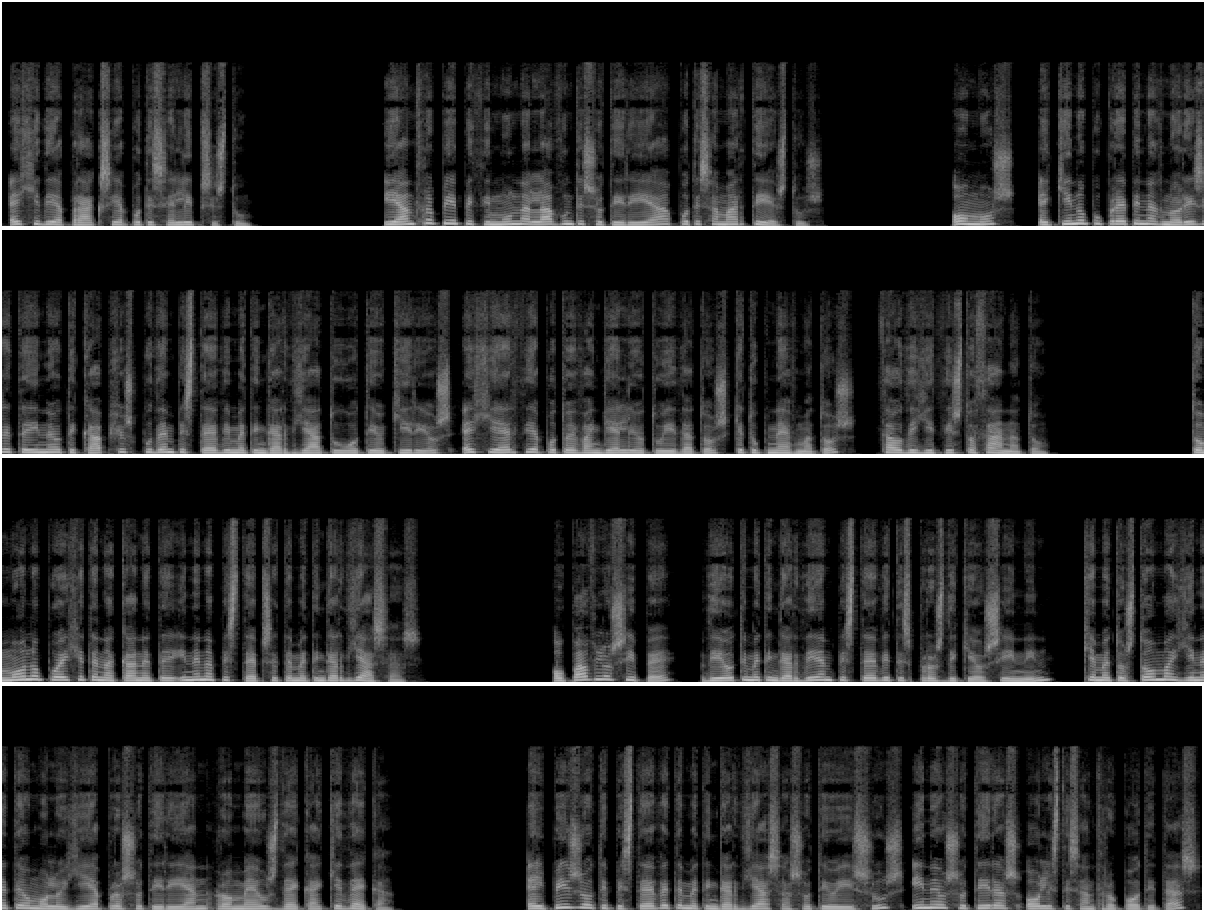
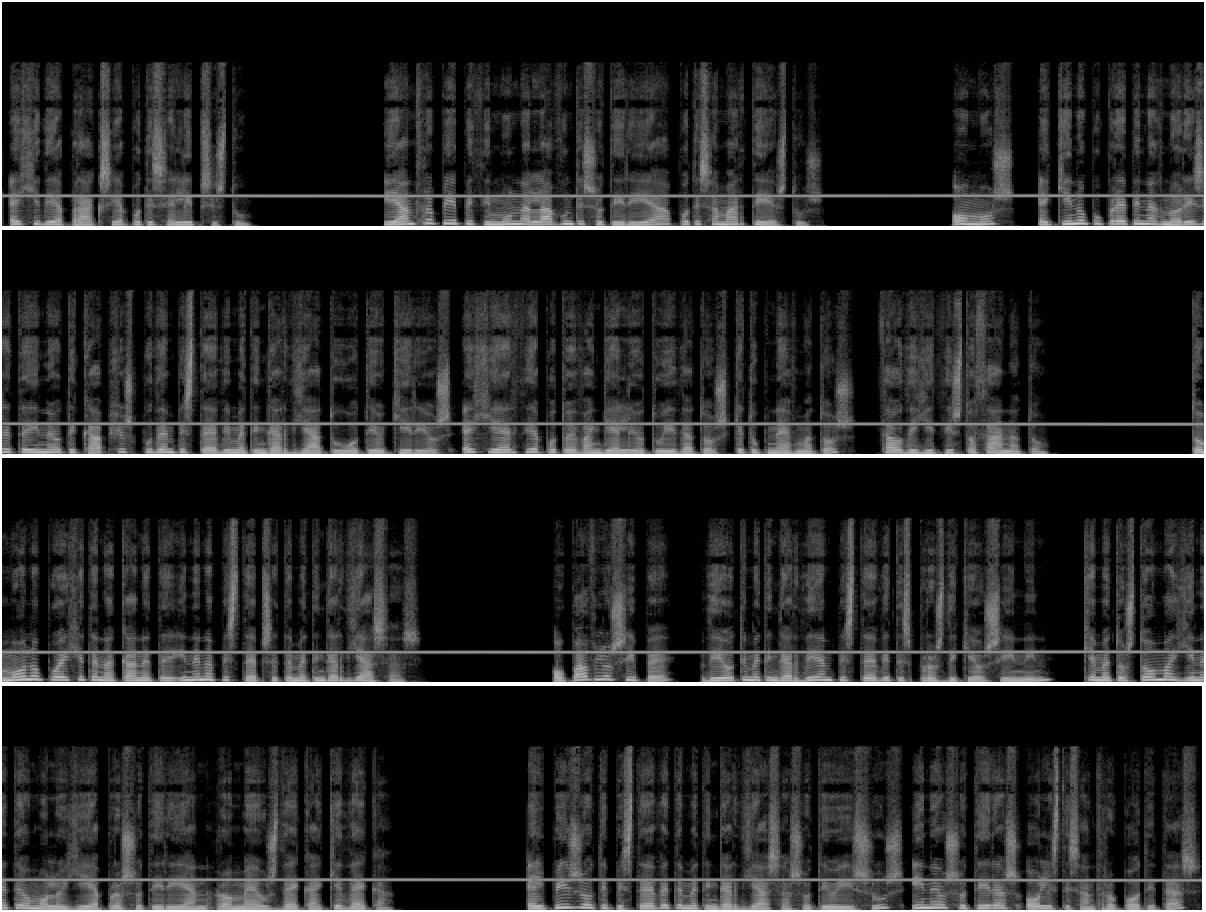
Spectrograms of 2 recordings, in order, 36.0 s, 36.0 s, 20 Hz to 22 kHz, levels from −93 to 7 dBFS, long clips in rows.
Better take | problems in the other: first | high-pitched whine; loud; throughout; 3 kHz, 8 dB below the speech

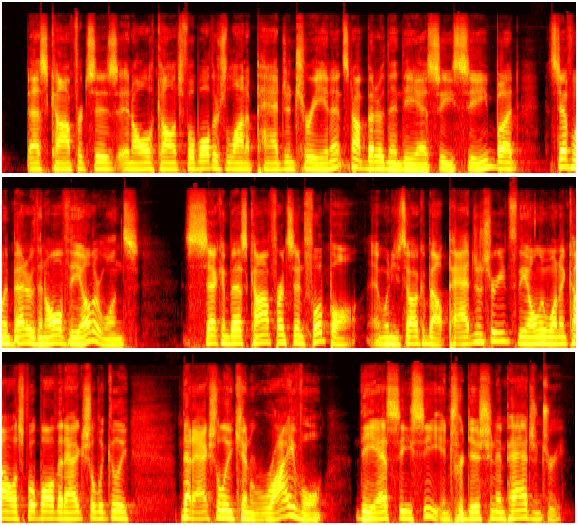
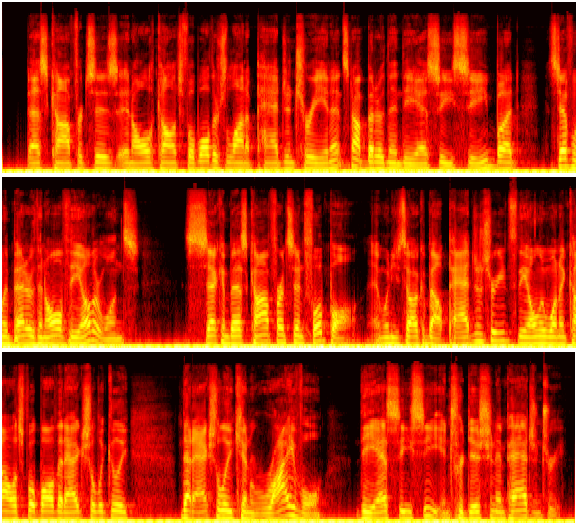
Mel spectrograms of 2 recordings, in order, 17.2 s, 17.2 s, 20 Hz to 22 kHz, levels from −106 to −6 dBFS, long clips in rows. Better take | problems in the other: first | low rumble; noticeable; throughout; 15 dB below the speech

